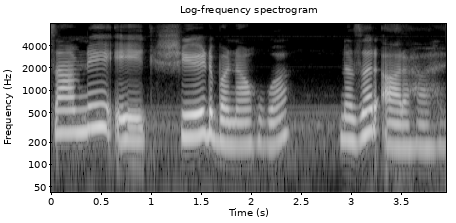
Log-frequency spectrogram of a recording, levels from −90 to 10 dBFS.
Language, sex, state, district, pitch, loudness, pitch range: Hindi, female, Chhattisgarh, Raipur, 205 Hz, -15 LUFS, 175-255 Hz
